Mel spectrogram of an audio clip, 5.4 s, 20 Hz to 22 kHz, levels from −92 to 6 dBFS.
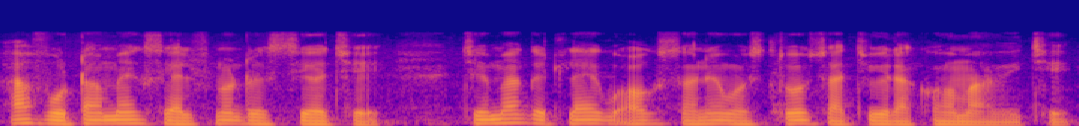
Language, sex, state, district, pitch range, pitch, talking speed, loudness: Gujarati, male, Gujarat, Valsad, 95-115 Hz, 105 Hz, 175 wpm, -21 LUFS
